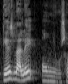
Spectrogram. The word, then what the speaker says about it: Omnibus: y sobre todo por acompañarnos con el tema que vienes a hablarnos hoy, que es de la ley Omnibus, que ya me has confirmado que lo he pronunciado bien.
